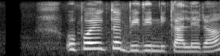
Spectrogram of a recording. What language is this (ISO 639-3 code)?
nep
